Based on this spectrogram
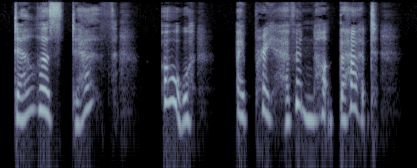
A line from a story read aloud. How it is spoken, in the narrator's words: Dimple cried piteously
